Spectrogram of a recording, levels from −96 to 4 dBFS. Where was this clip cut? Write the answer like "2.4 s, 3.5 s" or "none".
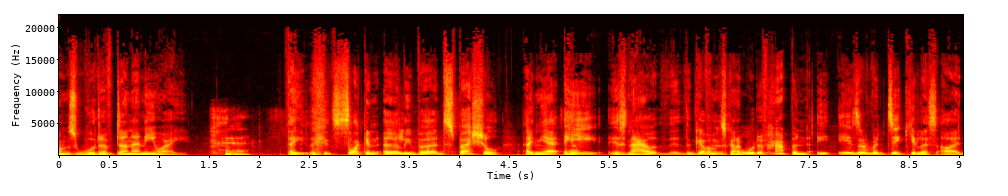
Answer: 6.8 s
